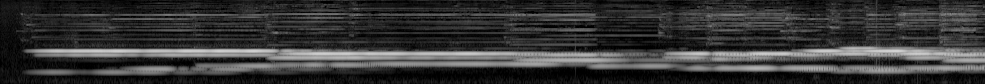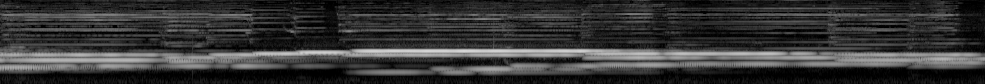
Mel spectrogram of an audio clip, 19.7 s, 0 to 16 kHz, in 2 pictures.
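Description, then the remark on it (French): A glass harmonica plays Mozart's slow Adagio in C major, its pure, ringing tones sustained and overlapping in a gentle, flowing melody with soft chords, heard alone without any voices. “les premiers concerts ont lieu en février 1762 avec, aux manettes, enfin en tout cas au bol de cristal, Marianne Davis.”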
